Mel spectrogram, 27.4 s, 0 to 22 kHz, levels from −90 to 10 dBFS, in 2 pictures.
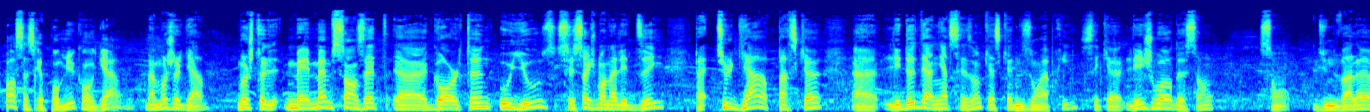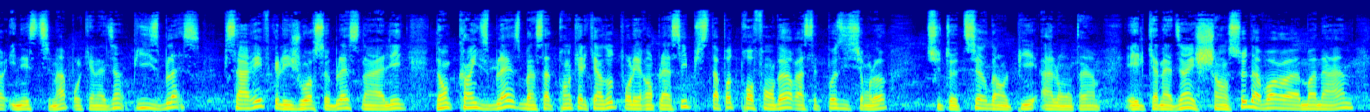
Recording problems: murmuring crowd; faint; throughout; 25 dB below the speech

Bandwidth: 14.5 kHz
